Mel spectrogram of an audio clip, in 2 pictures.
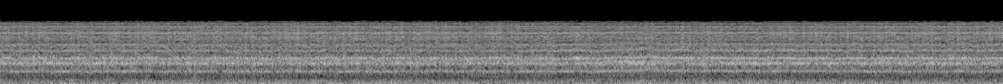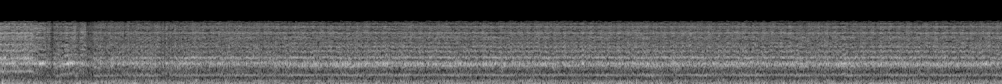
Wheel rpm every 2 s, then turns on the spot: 160, 160, 160, 160, 160, 120, 110, 110, 120, 110.
none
